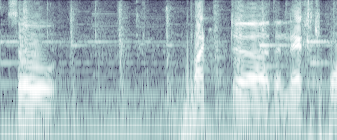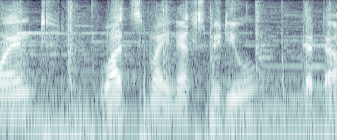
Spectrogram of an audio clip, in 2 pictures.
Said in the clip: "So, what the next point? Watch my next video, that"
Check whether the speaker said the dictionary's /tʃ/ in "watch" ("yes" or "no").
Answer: no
